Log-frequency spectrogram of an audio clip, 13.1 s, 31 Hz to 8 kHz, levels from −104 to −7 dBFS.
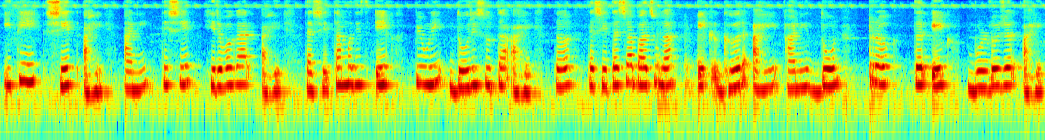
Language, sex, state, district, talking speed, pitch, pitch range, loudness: Marathi, female, Maharashtra, Solapur, 135 wpm, 265 Hz, 235-280 Hz, -18 LUFS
